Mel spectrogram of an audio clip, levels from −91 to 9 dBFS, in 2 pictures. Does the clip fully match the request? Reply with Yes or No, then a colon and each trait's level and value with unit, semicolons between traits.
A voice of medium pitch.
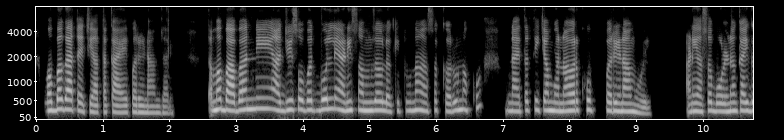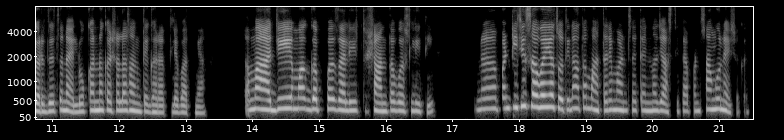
No: high, 235 Hz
